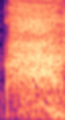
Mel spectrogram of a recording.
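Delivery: high-pitched "ah" of a lunging attacker; mock attack scream. Retelling the wife charging at her husband, mock shriek. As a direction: imitate a psycho's shriek without much volume. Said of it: "she lurches and she's like".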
